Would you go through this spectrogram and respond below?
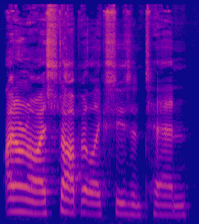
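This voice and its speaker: A woman's voice: medium pitch, brisk, sharp tone. A woman co-hosting a podcast, chatting casually and informally with some swearing. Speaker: podcast co-host. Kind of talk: casual chat.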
